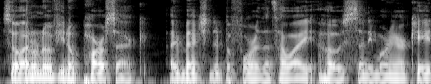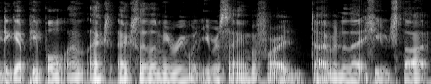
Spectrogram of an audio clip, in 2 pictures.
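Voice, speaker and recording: A man's voice: fairly low pitch, lively intonation, quick pace, creaky, few pauses, darkish tone. A man streaming while he does 3D design work, chatting casually and rambling as he thinks aloud and corrects himself. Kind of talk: casual livestream chat while working.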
